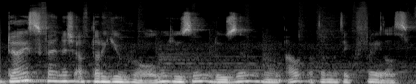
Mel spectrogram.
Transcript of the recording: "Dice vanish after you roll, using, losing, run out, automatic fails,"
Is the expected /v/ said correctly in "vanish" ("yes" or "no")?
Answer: no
